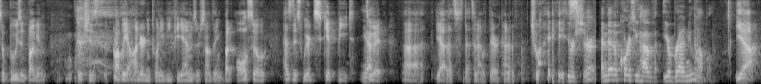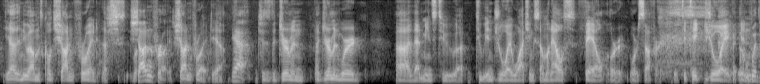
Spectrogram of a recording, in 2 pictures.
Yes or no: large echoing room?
no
